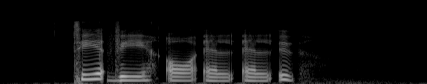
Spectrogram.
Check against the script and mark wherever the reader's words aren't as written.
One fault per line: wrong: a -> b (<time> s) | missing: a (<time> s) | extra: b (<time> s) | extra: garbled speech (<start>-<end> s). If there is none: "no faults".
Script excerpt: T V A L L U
no faults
